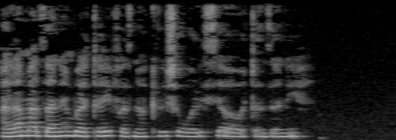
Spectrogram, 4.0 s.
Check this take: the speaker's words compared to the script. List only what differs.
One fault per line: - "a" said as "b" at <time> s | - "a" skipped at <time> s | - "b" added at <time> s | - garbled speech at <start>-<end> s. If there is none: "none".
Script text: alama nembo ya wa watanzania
- "za" added at 0.4 s
- "taifa zinawakilisha uhalisia" added at 0.9 s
